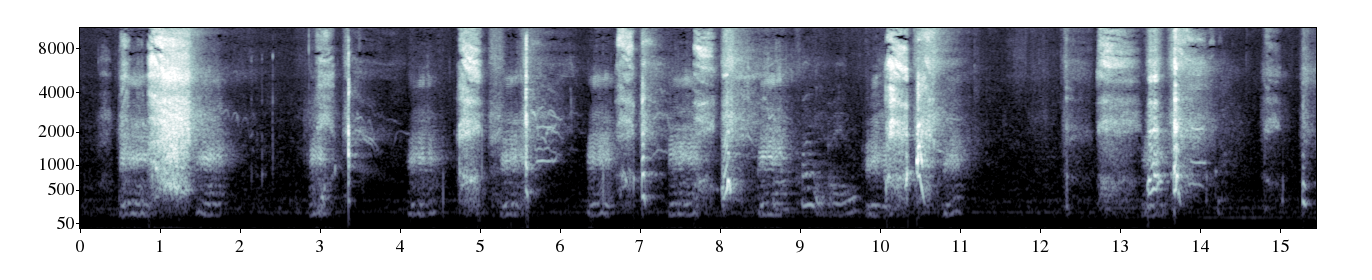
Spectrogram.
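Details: An animal gives a series of short, sharp, hissing nasal bursts with pauses between them, repeated funny sneezes; sneeze.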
